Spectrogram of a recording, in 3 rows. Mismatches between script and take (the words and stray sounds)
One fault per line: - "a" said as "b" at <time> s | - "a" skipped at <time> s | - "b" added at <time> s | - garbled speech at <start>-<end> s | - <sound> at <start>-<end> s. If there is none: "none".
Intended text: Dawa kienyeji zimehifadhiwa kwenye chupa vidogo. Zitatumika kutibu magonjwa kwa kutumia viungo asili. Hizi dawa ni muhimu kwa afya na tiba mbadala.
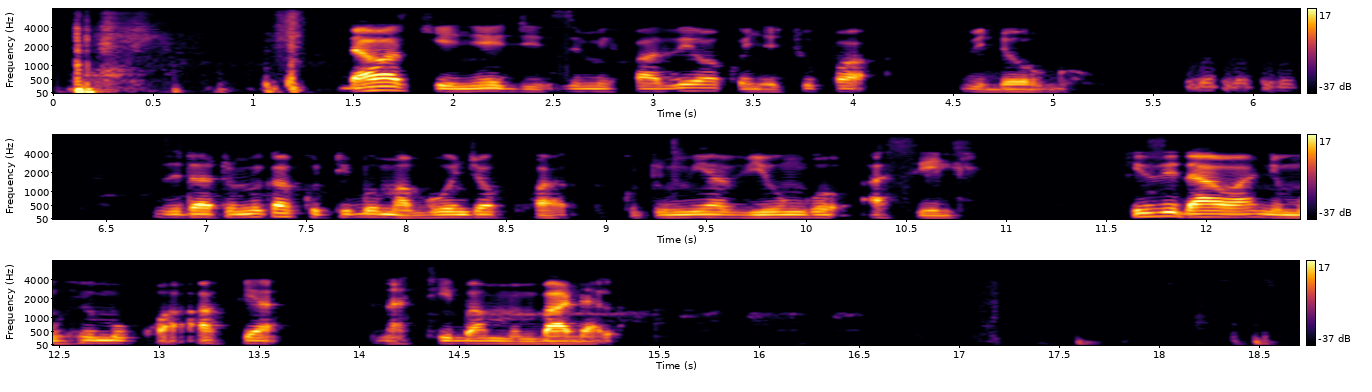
- laugh at 5.7-6.2 s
